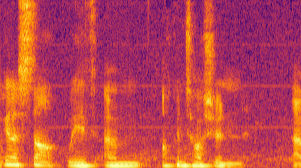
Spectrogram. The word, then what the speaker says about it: Auchentoshan: to start with um osin uh which is the name of The Distillery um we had to confirm this although I we did find also okoshi was another pronunciation yeah um yeah that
